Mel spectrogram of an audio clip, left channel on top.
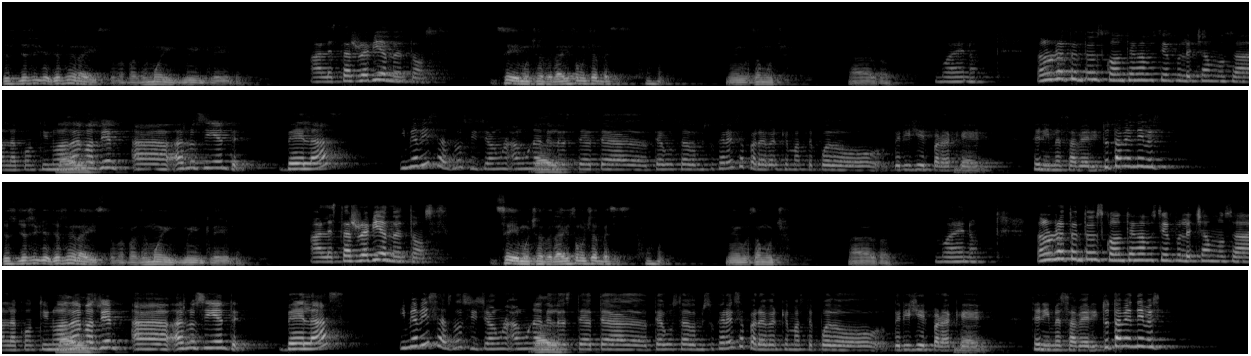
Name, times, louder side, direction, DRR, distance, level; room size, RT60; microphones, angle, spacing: voice 1, 0.0-2.4 4.9-6.6 7.2-7.9 8.5-8.9 13.0-13.4 17.7-18.1 22.0-22.3, right 3 dB, 45° right, 6 dB, 0.3 m, -33 dB
voice 2, 3.1-4.4 9.3-10.1 10.3-14.8 15.2-15.8 16.4-22.3 22.8-24.0, right 4 dB, 65° right, 9 dB, 0.7 m, -33 dB
7.8 x 7.7 x 8.5 m, 0.81 s
head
